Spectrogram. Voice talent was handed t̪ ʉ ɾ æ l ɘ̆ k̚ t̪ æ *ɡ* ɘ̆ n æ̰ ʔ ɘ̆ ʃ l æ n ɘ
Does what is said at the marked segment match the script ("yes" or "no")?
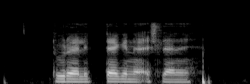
yes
